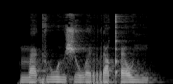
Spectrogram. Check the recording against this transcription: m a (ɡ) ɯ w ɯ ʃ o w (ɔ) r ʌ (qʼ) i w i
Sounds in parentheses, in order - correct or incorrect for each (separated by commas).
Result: correct, incorrect, correct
